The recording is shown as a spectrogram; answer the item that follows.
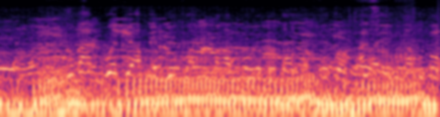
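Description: Men talking over background crowd chatter, with a steady low rumble underneath.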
